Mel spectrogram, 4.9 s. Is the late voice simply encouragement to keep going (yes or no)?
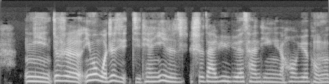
yes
